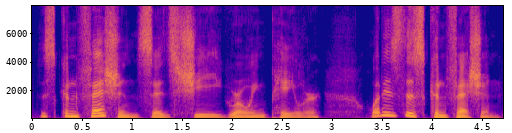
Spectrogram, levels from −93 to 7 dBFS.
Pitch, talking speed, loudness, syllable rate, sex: 120 Hz, 125 wpm, -20 LUFS, 3.9 syllables/s, male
